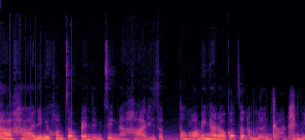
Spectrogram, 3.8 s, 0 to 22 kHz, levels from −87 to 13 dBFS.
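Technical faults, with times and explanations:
0.06 to 1.91 s, periodic USB or driver dropouts: tiny slivers, roughly a tenth of a millisecond, skipped every 64 ms, giving evenly spaced ticks over the speech, unlike random packet gaps.
2.07 to 2.47 s, repeated packet loss (robotic sound): four holes, the longest 150 ms, mostly patched by stretching earlier sound, so speech turns choppy with pieces missing rather than ticking regularly.
2.86 to 3.82 s, call bitrate drop: the encoder falls from 32 to 6 kbps and bandwidth narrows from 20 to 8 kHz, leaving speech muffled and watery without any gaps.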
